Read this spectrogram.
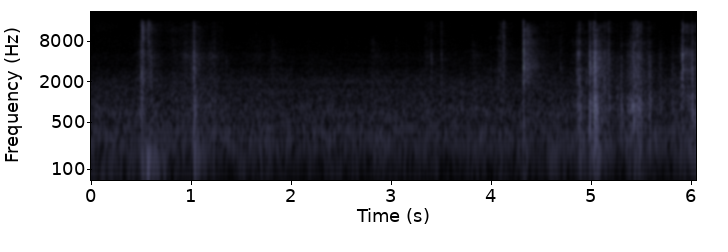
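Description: Plastic markers click and clatter against each other.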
